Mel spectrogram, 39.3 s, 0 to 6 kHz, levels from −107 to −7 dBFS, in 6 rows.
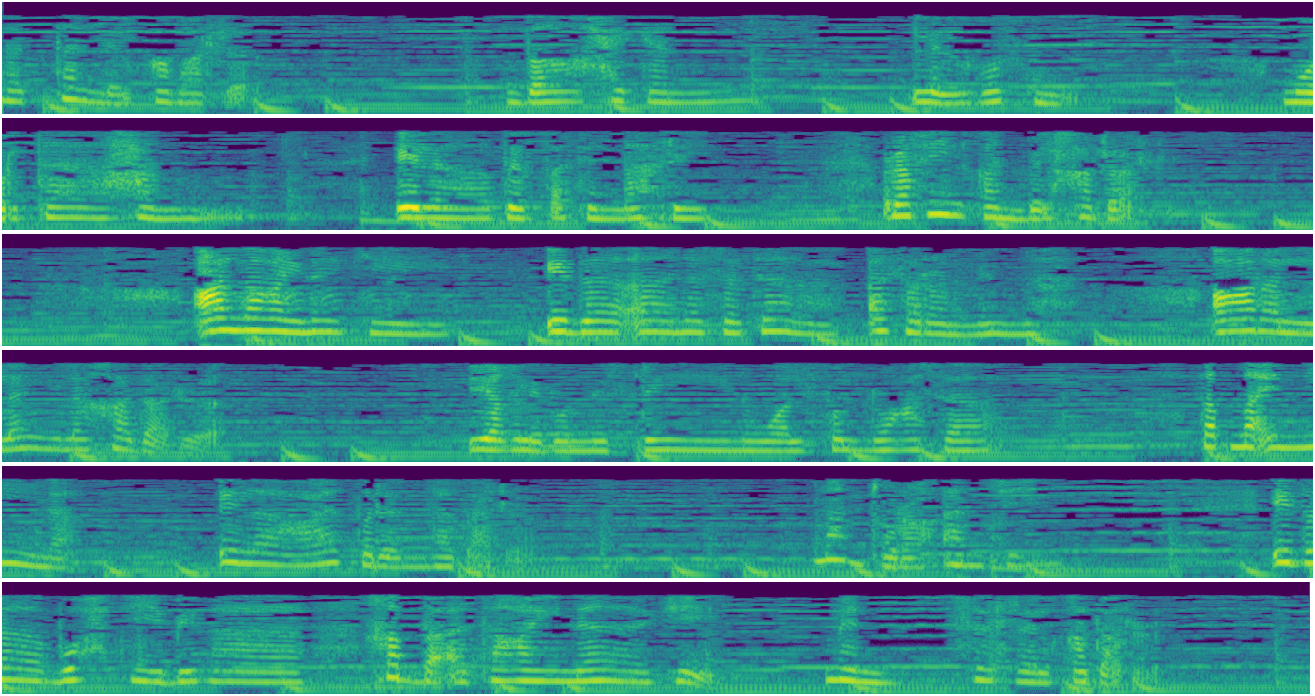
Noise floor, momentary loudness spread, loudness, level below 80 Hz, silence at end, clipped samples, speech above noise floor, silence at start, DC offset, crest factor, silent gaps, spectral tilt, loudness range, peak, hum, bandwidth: -46 dBFS; 17 LU; -25 LUFS; -42 dBFS; 0 s; under 0.1%; 22 dB; 0 s; under 0.1%; 24 dB; none; -10.5 dB/octave; 9 LU; 0 dBFS; none; 4.5 kHz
